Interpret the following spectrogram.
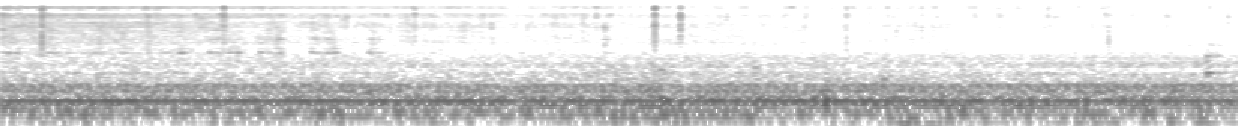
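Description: Hot oil from a just-poured seasoning of fried spices and dried red chillies sizzling: a steady hiss with scattered small crackles and pops, over a steady low hum.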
